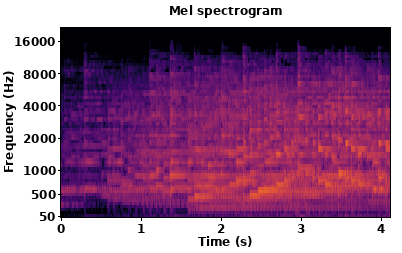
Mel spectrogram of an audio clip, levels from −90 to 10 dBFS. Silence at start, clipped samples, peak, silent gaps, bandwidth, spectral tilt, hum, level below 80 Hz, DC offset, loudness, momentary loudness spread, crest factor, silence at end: 0 s; under 0.1%; -14 dBFS; none; 16 kHz; 0 dB/octave; none; -66 dBFS; under 0.1%; -29 LUFS; 16 LU; 16 dB; 0 s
